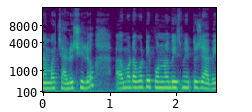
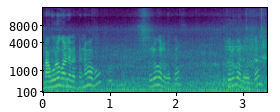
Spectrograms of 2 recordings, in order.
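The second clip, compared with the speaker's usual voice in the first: playful questioning; 5 semitones higher than usual. Real, not acted. Teasingly asking the child about sore throat.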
